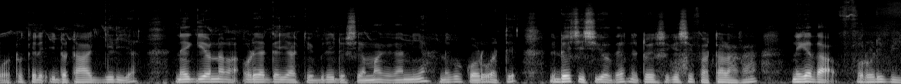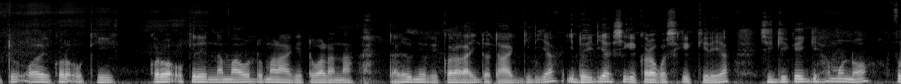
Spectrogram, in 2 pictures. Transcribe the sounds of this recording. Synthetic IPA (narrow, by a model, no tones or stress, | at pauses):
ɣo̰tokeɾeʔidɔtaɡiɾianeɡeɔnaɣa̰ʔoɾeaɡaiɣakeobiɾaindɔʃiamaɣɛɣanianeɣokɔɾo̰ateedɔeʃiʃiɔðɛnetoeɣeʃifataɾaɣaneɣɛða̰foɾoɾiβitoaɣekɔɾoke | kɔɾaʔo̰keɾenamaodomaɾaɣetwaɾanataɾeoneoɣekɔɾaɣaindɔtaɡiɾiaindɔiɾiaʃiɣekɔɾaɣwaʃi̥ɣekeɾeaʃiɡekeiɡeɦamonɔ | f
